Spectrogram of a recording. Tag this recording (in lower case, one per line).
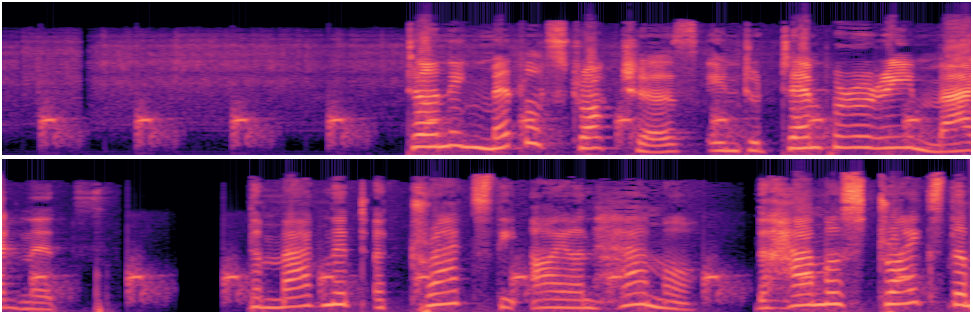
speech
